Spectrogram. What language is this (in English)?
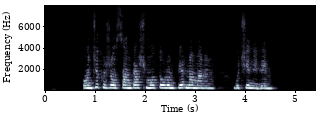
Mari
